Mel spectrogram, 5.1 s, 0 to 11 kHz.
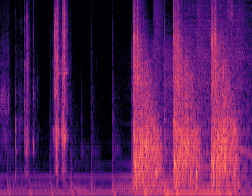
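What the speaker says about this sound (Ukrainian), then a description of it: "Далі 762 на 39. Три постріли." Three loud 7.62x39 rifle shots about a second apart at armor plates, preceded by a few faint clicks, over a low constant hum.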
